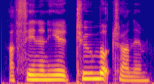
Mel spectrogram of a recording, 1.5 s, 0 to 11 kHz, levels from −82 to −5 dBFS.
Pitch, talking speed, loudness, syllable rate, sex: 185 Hz, 310 wpm, -16 LUFS, 6.6 syllables/s, female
